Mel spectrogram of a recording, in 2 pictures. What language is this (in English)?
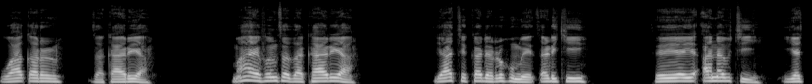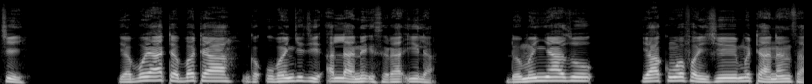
Hausa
